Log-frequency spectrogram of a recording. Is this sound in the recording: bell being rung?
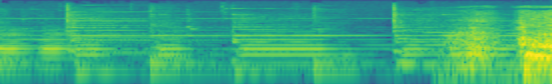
no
